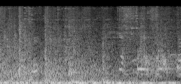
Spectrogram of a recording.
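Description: A hammer smashing a glass piggy bank: a dense, steady burst of crunching and shattering noise that stays loud for the whole stretch, with bright glassy crackle over a heavy low rumble.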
